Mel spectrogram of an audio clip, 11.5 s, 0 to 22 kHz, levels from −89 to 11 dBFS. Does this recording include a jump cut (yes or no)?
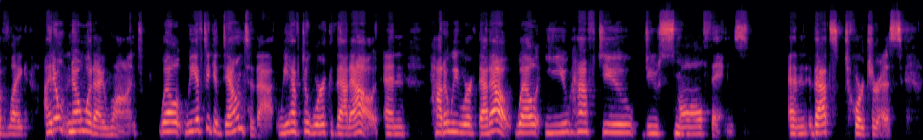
no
